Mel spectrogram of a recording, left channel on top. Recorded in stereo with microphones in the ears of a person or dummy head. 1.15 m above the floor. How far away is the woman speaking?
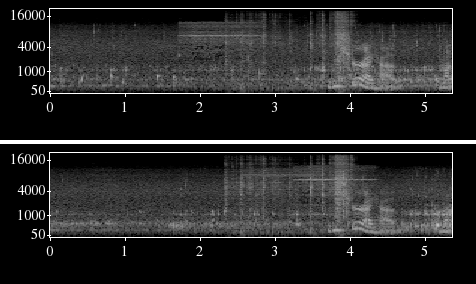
About 0.6 m.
